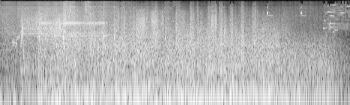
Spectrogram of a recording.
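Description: Mech weapons firing in the video game RogueTech, a dense, loud barrage of booming shots and blasts rolling continuously for several seconds, heavy low rumble throughout with no talk over it.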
